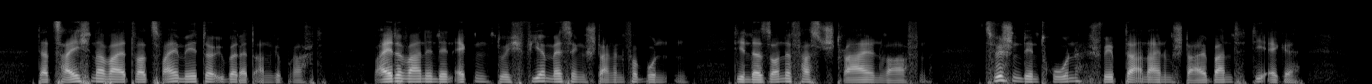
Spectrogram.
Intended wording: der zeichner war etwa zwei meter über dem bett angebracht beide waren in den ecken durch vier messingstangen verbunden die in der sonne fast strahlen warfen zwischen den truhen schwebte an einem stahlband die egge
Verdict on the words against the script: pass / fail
fail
